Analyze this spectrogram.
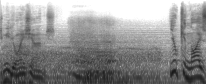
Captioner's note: dinosaur roar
